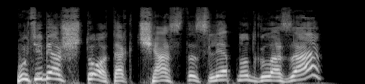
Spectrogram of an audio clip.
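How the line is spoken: Angry shout. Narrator (Russian): Гневно закричал метаморфоз

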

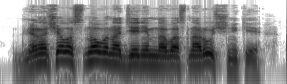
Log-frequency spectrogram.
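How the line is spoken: Plain. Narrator (Russian): ответил Ступин

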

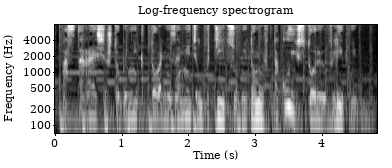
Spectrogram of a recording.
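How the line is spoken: Whispered. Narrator (Russian): я прошептал

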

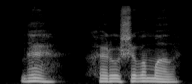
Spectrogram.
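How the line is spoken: Whispered. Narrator (Russian): прошептала Энн

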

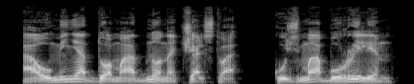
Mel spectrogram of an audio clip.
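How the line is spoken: Barking. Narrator (Russian): рявкнул миллионщик

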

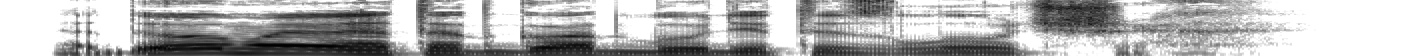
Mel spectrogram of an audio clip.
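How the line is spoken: Softer, with a long sigh. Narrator (Russian): Рейдер протяжно вздохнул и сказал, уже помягче

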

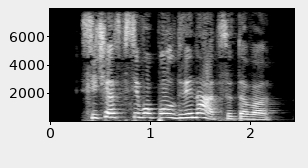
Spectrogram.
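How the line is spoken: Shouted back. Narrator (Russian): крикнула в ответ Тиффани

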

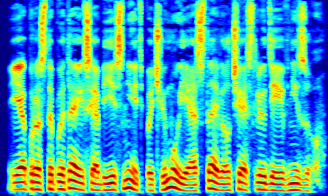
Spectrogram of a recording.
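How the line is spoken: Plain. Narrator (Russian): сказал Джо

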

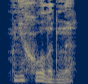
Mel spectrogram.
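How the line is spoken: Barely audible. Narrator (Russian): чуть слышно сказал Снегги

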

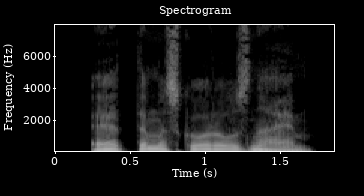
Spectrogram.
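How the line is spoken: Grim pronouncement. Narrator (Russian): мрачно изрек Харснет

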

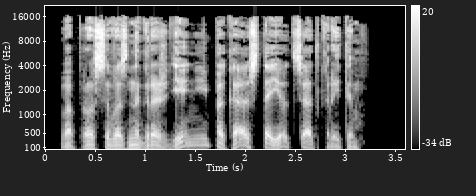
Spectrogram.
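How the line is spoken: Dry tone. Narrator (Russian): сухо произнес Вулф

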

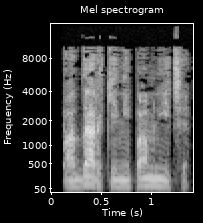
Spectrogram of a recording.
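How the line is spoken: Whispered. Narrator (Russian): Деламбро шепнул

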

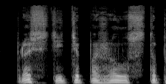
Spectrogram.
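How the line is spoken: Mumbling. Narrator (Russian): пробормотал он

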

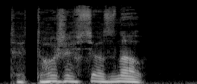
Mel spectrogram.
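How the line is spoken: Whispered. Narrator (Russian): Он прошептал

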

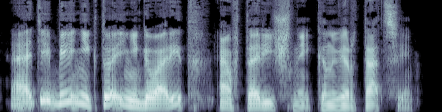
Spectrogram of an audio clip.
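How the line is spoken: Muffled old man's voice. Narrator (Russian): глухо произнес старик

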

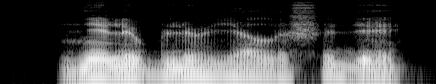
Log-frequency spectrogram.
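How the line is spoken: Barely audible, thick-tongued. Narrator (Russian): еле слышно произносит Кассандра ватным языком

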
